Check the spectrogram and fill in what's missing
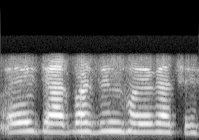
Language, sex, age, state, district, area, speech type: Bengali, female, 30-45, West Bengal, Kolkata, urban, conversation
